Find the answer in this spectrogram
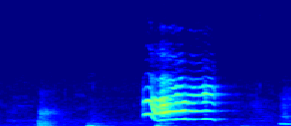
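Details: A pet cockatoo in its covered cage at night after bedtime gives one loud, harsh, drawn-out squawk lasting about a second, with soft indoor thumps and knocks before and after.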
